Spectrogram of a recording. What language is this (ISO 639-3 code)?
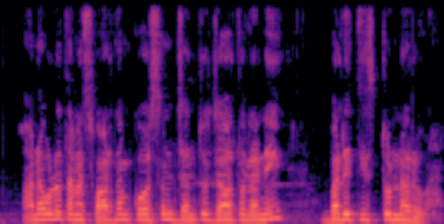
tel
